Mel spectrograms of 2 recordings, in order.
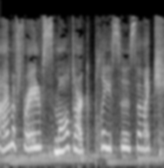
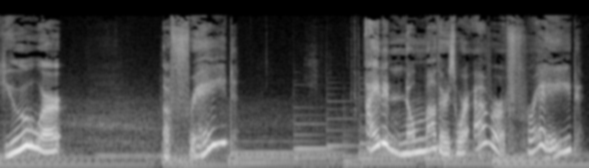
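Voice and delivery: surprised turtle; 7 semitones higher, slower than usual. Acted. Franklin surprised.

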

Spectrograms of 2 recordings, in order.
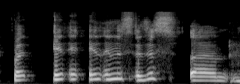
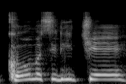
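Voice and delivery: fake Spanish accent; 5 semitones higher, slower than usual. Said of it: "Hilaria Baldwin?".

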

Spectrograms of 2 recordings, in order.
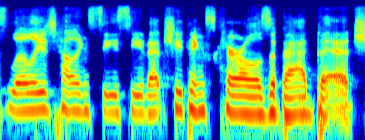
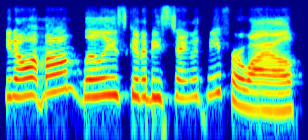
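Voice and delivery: mildly defiant aunt; 8 semitones higher, faster than usual. Retold or imitated. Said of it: "And she's like".

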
